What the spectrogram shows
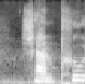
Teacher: Shampoo stresses on poo.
